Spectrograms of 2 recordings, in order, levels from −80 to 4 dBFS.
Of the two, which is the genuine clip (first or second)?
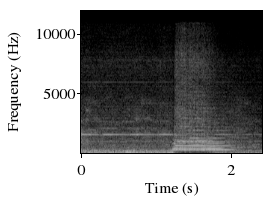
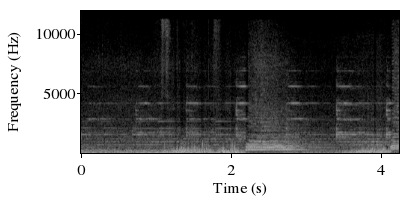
second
